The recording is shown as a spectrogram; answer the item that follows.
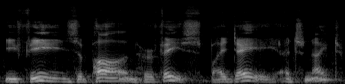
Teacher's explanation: pronouns like he aren't usually given as much stress as a nice one-syllable Anglo-Saxon verb like feeds. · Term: iambic pentameter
